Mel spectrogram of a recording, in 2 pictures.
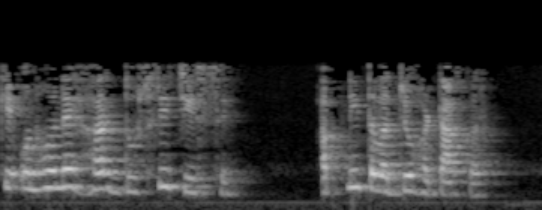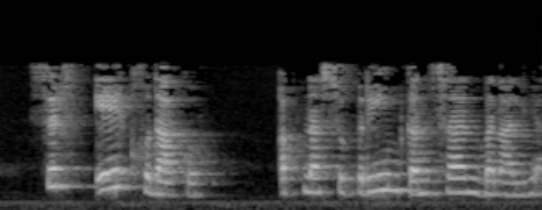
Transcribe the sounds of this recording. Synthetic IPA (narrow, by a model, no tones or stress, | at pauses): keʔʊnɦõːneɦɐɾd̪uːsɾit͡ʃiːzse | ɐpnit̪ɐʋəd͡ʒːoɦɐʈaːkəɾ | sɪɾfeːkxʊd̪ako | ɐpnasʊpɾiːmkənsəːɾnbɐnalijaː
